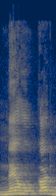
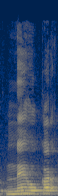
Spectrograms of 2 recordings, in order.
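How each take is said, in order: The two takes are said the same way.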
